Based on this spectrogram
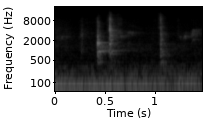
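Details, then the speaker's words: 2006 Subaru STI front brake, wheel off: faint irregular light clicks over low rumble; noise when braking and over bumps; axle, ball joint, bushings, knuckle checked fine, owner fairly sure it's the caliper. "this subtle clicking dude i don't even know if these calipers make that noise oh they do but that seems brutal"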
